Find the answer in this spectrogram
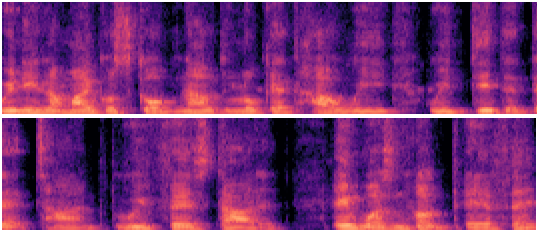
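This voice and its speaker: A man with a non-native accent, fairly high pitch, ordinary pitch variation, a moderate pace and hardly any pauses. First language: not English. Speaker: podcast co-presenter. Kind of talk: podcast conversation. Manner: halting.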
